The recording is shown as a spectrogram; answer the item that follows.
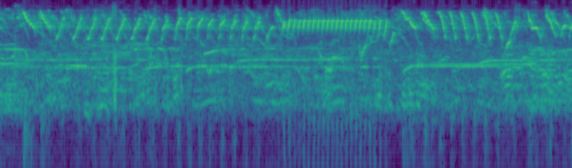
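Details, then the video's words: Several white-eyes at a national singing contest in Trenggalek, East Java, captured on an Android phone: dense overlapping high chirps and slurs throughout, with a fast buzzy trill running through the middle for over a second. "simulasi lomba burung pleci!! untuk melatih mental pleci bahan biar cepet gacor ,terapi pleci macet!"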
